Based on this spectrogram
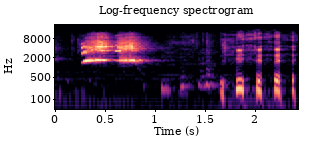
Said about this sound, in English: Apologies to the podcast listeners. Baby scream. Baby is enjoying the game. Yeah, he's loving the attention.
